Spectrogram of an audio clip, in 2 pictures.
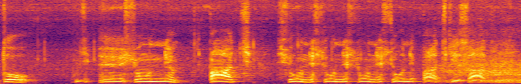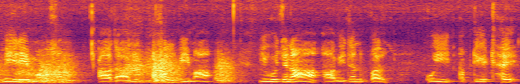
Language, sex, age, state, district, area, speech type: Hindi, male, 60+, Uttar Pradesh, Sitapur, rural, read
